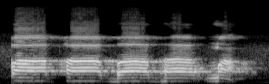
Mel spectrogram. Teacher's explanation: मा में ओठ बंद होता है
